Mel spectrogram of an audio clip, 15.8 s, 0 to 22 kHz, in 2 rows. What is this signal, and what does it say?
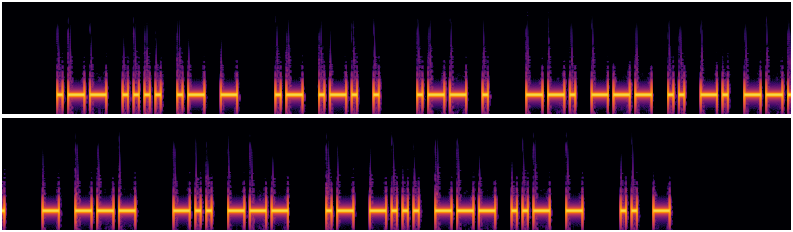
Morse code, heard as a keyed tone, about 22 wpm, 700 Hz. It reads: WHAT ARE WE GOING TO DO ABOUT IT
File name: practice / 22wpm / Sets of 8 Words - 22wpm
